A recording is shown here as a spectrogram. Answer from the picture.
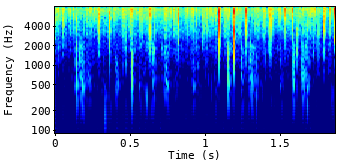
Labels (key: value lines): label: biophony, sea urchins (Echinidae)
recorder: SoundTrap 600 or HydroMoth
